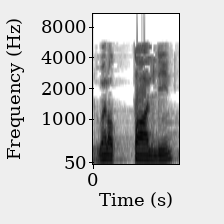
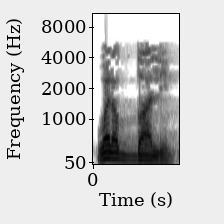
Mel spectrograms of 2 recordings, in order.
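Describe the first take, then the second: First: The emphatic consonant is said like a t sound. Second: The emphatic consonant is said like a d sound. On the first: "مبالغة كأن يقول ولا الطالين وينطقها طاء" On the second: "تفريط ويقول ولا الضالين وينطقها دال"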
